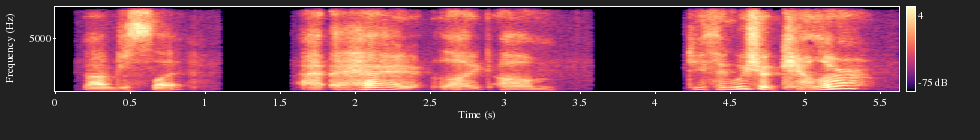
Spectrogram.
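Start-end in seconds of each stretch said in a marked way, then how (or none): 1.9-5.4 stage whisper loud enough for everyone. Leaning over to the person beside you in the game, a loud stage whisper. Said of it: "Like a loud stage whisper".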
